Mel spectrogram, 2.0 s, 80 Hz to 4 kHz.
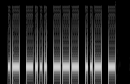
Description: Morse code, heard as a keyed tone, about 36 wpm, 550 Hz. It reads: ABOUT
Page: news headlines in morse code at 35 wpm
